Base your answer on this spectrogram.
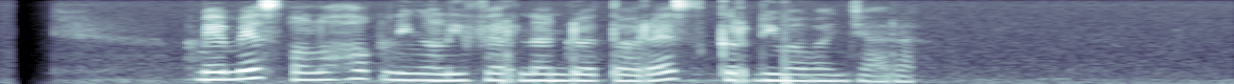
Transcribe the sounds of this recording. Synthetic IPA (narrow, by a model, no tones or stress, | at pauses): mɛmɛsɔlɔɦɔk̚niŋalifɛrnandot̪ɔɾʔɛskɨrdiwawaɲt͡ʃaɾa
